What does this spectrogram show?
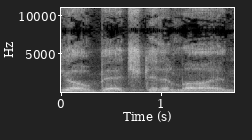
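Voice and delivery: very deep, low, slow, drawn-out demon voice. A speaker shows how to talk to girls, using the devil's voice. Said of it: "Use the devil's voice on them and be like".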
